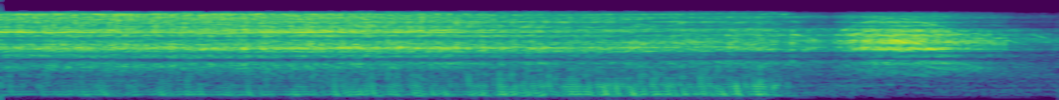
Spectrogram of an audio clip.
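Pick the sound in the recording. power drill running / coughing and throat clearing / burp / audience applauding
power drill running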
